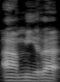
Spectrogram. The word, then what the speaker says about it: Amera: Nah itu tidak sesuai dengan ejaan bahasa Indonesia itu sebenarnya nama yang kurang baik atau terlarang atau amera gitu ya. A m e ra gitu ya. Dibacanya apa? Amira gitu itu enggak boleh.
